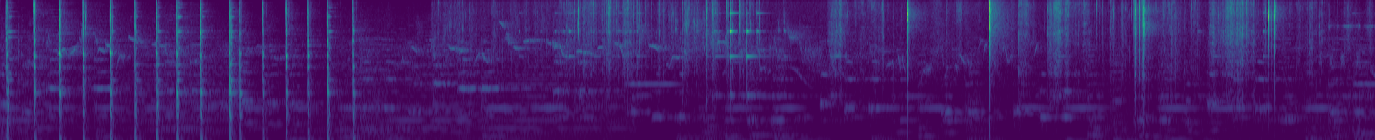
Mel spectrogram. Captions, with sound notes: Cinnamon Stick *popping and cracking*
